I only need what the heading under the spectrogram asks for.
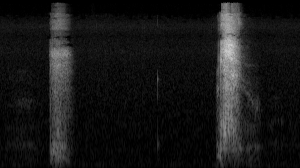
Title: sneezing fit from cold air + sniffles 🌼 (F)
